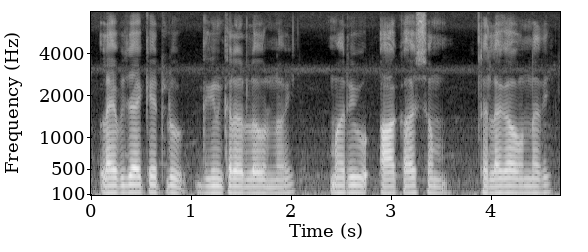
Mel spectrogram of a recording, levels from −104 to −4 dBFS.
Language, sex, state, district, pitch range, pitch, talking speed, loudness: Telugu, male, Telangana, Mahabubabad, 115-120 Hz, 115 Hz, 130 wpm, -19 LUFS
